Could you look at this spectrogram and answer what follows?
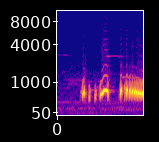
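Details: Low mellow coos from a sấm thổ spotted dove calling and urging: three short quiet notes and an arched hoot, then a quick rattled series of pulses running into a long, slowly falling coo, cut off at the end.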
